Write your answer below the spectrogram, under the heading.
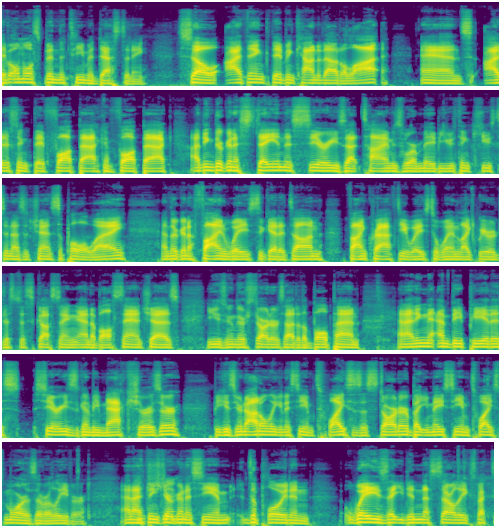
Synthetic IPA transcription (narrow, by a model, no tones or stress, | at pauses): ðevɔlˠmoʊsb̥ɨ̃nðɨtʰĩmɨvdɛstɨnḭ | soʊʔaɪθɪ̃ŋk̚ðeɪvbɨ̃nkʰãʊ̃ñtɨɾaʊɾəlɔt | ɨ̃nʔaɪd͡ʒʌst̪̚θɪ̃ŋk̚ðeɪv̥fɔt̚b̥ækɨ̃nfɔt̚b̥ækʔaɪθɪ̃ŋk̚ðə˞ɡʌñɨsteɪɨ̃nðɪsɪɹizɨtʰãɪ̃mzwə˞meɪbijɨθɪ̃ŋkʰj̥ʉstɨ̃nɨzɨt͡ʃʰæ̃nstʰəpʰʊlˠəweɪ | ʔɨ̃nðə˞ɡʌnəfãɪ̃nd̚weɪz̥tʰɨɡɛɾɨt̚d̥ʌ̃n | fãɪ̃n̚kʰɹ̥æftiweɪz̥tʰəwɪ̃nlaɪkwiwə˞d͡ʒʌsd̥ɨskʌsɪ̃ŋænəbɔlˠsæ̃nt͡ʃɛzjʉzɪ̃ŋðə˞stɑɹɾə˞zaʊɾʌvðəbolˠpʰæ̃nʔɨ̃ñaɪθɪ̃ŋk̚ðiʔɛ̃ɱvipʰiʌðɪsːɪɹizɨzɡʌnəbimækʃɜ˞zə˞ | b̥ɨkʰʌzjə˞nəɾõʊ̃nliɡʌ̃nɨsiɨ̃mtʰw̥aɪsɨzɨstɑɹɾə˞bʌt͡ʃɨmeɪsiɨ̃mtʰw̥aɪsmɔɹɨzəɹəlivə̰˞ | ʔɨ̃ɾ̃aɪθɪ̃ŋk̬jə˞ɡʌnɨsiɨ̃mdɨpʰl̥ɔɪɾɨ̃n | weɪzðɨt͡ʃɨdɪdⁿn̩nɛsə̥sɛɹl̩ˠiɨkspɛk̚t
